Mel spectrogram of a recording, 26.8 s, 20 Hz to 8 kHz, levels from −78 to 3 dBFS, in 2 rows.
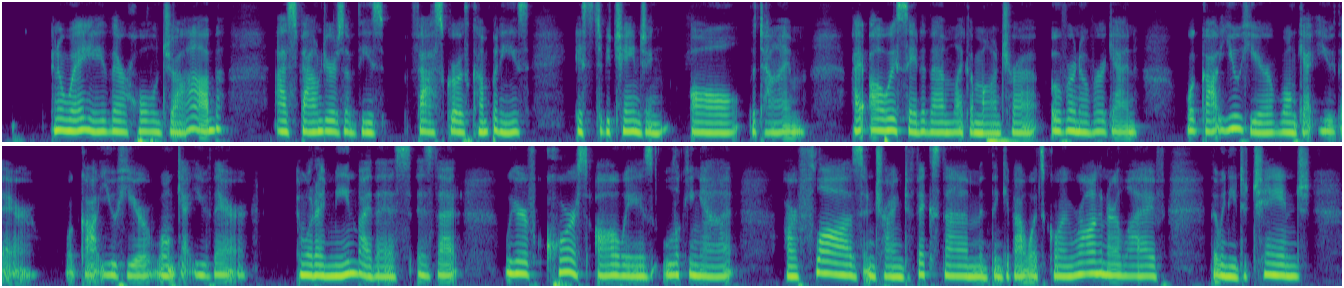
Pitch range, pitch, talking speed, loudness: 165-190 Hz, 175 Hz, 190 wpm, -17 LUFS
